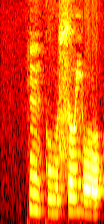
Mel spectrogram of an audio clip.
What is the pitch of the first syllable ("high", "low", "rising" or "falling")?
falling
